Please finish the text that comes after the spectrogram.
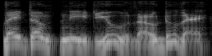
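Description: A man's voice: medium pitch, big pitch swings, takes it slowly, a bit bright, dry recording, clean studio sound, pitched above the performer's own voice, full character voice. A man voicing Torrent, a weary and defiant young male warrior, in an audiobook reading.

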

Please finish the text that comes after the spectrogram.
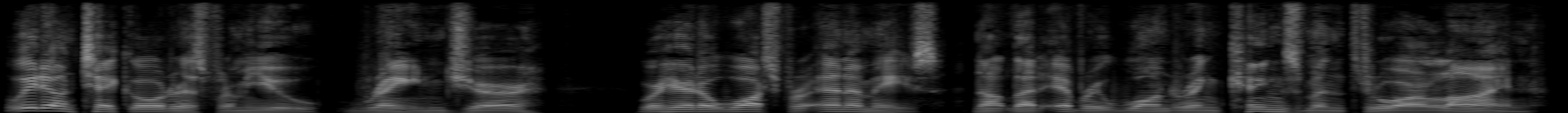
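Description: A man voicing a blustering, suspicious guard in a fantasy audiobook, with a gruff, challenging manner. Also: mid-range voice, unhurried, dry recording, voice pushed up, lightly acted. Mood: stubborn, defiant. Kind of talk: audiobook fantasy character acting.

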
